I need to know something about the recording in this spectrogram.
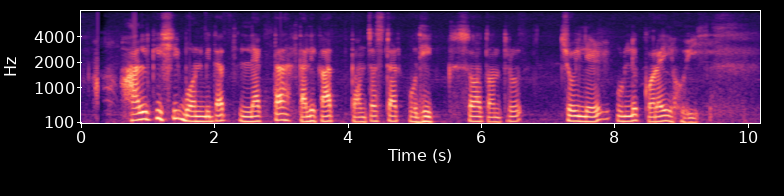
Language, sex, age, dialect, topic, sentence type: Bengali, male, 18-24, Rajbangshi, agriculture, statement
